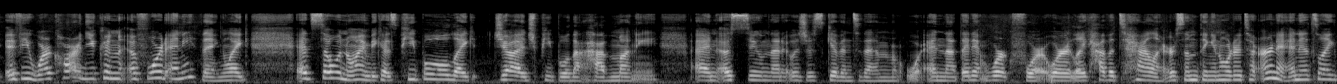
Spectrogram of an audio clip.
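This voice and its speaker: Squeezed into a small closet full of clothes, a young female vlogger who's losing her voice sounds a little hoarse as she vents to a camera set up on a crib. Her mid-range, fairly bright voice grows more frustrated as she chats, peppered with "like" and "um."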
